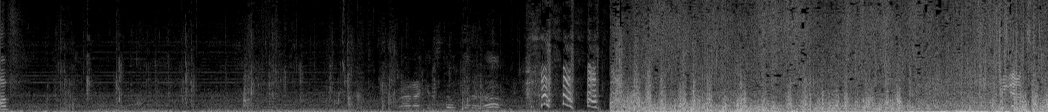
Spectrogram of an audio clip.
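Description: Loud wind rushing and buffeting over the microphone aboard a small boat underway, with a low drone beneath, starting abruptly about six seconds in. Before that there is only a quiet low hum with a few clicks and brief voices.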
